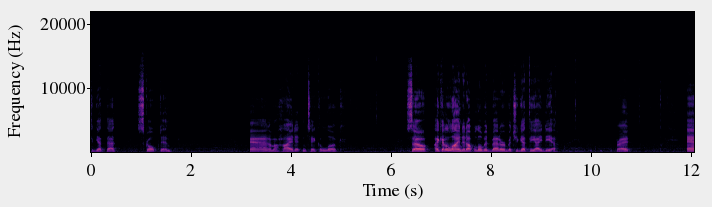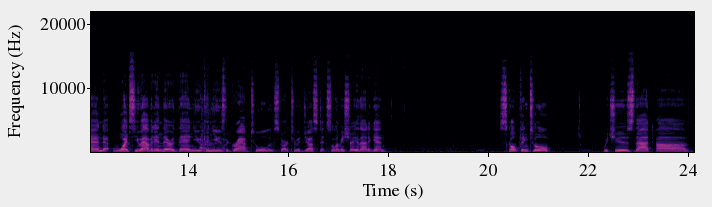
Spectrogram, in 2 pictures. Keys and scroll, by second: 3.8 q, 16.4 ctrl+z, 19.2 q.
